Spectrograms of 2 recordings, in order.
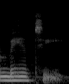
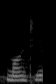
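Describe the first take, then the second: First: The first vowel is like 'a' in 'can'. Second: The first vowel is like 'o' in 'cot'. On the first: "M A N" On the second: "like M O N T Y Monty"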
